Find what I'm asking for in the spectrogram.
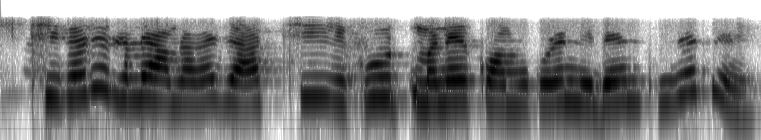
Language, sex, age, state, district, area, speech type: Bengali, female, 45-60, West Bengal, Purba Bardhaman, rural, conversation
